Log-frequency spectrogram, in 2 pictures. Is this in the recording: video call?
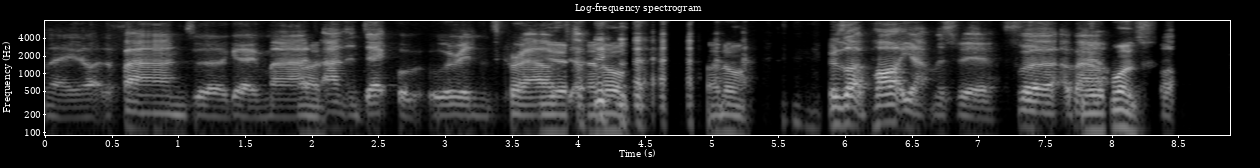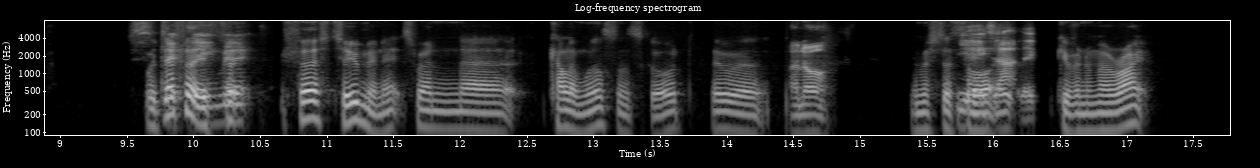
yes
